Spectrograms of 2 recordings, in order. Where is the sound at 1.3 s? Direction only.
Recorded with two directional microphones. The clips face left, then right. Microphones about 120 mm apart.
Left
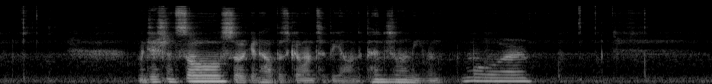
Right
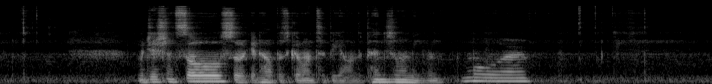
5° right (ahead or behind).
